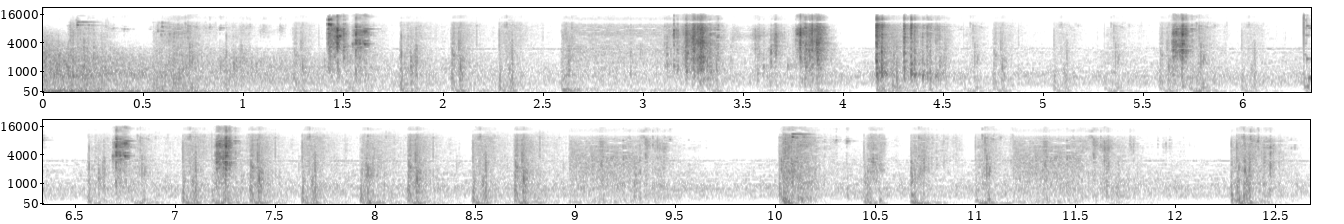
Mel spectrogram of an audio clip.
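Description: Footsteps thud quickly.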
